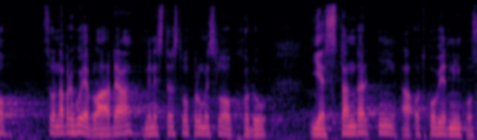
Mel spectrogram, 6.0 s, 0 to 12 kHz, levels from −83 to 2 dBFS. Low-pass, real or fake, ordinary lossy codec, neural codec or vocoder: 10.8 kHz; real; MP3, 64 kbps; none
